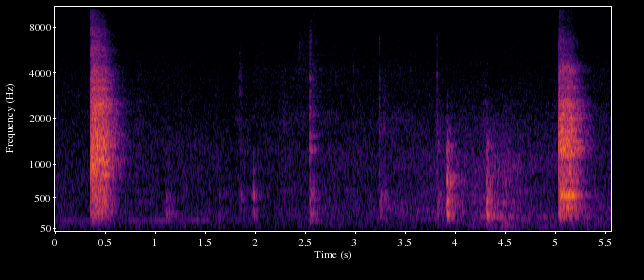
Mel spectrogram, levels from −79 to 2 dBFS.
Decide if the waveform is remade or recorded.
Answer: recorded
